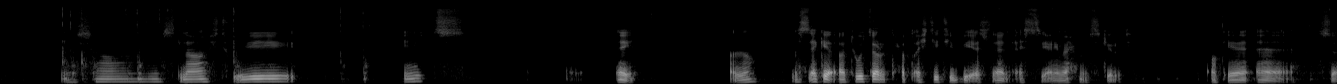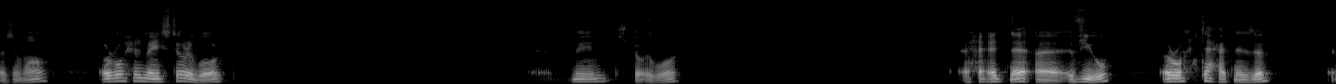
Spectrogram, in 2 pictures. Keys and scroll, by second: 0.6 y, 1.9-4.7 typing, 7.0 Right, 12.0 alt+super+=, 12.2 alt+super+-.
